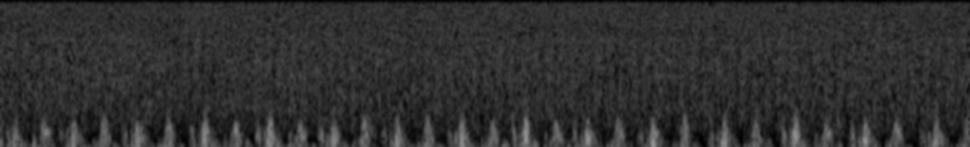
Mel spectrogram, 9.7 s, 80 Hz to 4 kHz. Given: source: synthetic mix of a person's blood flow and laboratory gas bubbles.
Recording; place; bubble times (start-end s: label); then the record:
Doppler ultrasound of blood flow; precordium
no bubbles
From the record:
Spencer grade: 0 (complete lack of bubble signals)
